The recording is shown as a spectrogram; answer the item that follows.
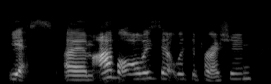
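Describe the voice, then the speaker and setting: A woman talks with a Southern accent. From US South, Arkansas. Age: 30s. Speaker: podcast guest, single mother. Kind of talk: casual interview chat.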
